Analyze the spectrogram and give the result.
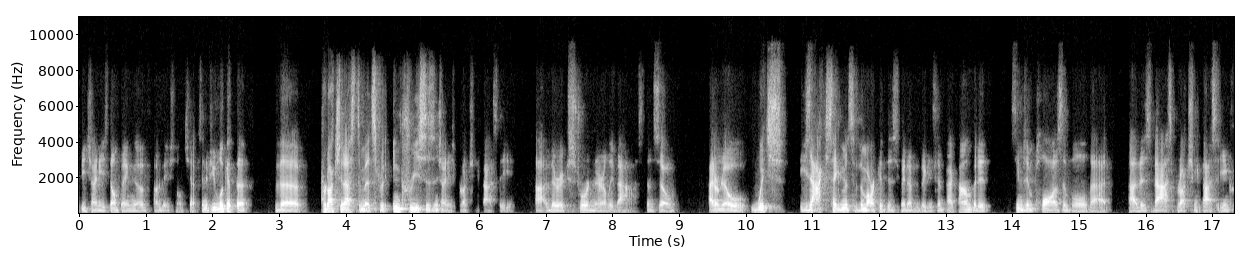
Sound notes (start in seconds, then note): none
